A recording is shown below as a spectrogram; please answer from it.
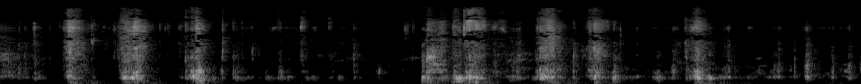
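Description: Close-up eating noises of a man biting and sucking meat off a cooked animal head by hand, in a series of loud bursts with a brief silence about four seconds in.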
